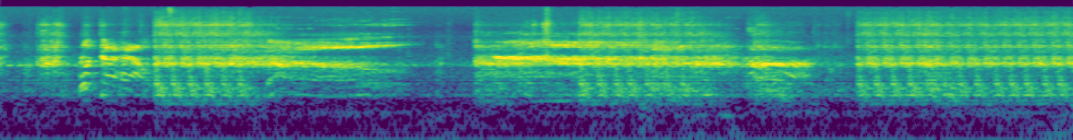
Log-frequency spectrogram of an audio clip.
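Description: Gunshots crack in quick bursts.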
